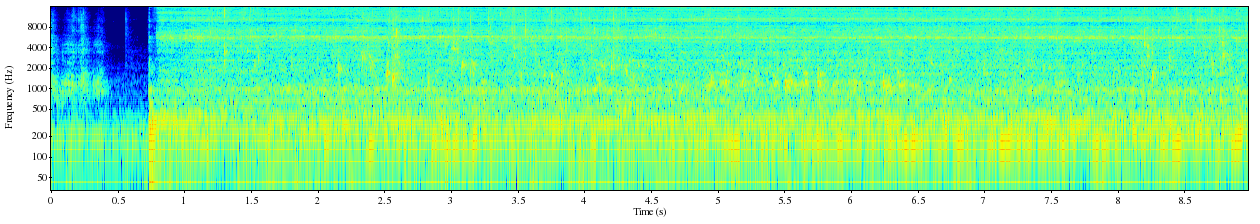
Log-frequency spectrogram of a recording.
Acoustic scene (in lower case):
restroom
